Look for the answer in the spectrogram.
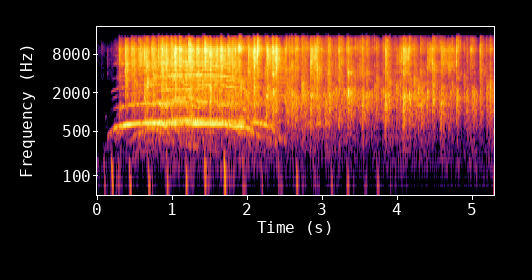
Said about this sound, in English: All right, I'm going to let the audience decide who lost the most points. Please applaud for who you feel lost the most points.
